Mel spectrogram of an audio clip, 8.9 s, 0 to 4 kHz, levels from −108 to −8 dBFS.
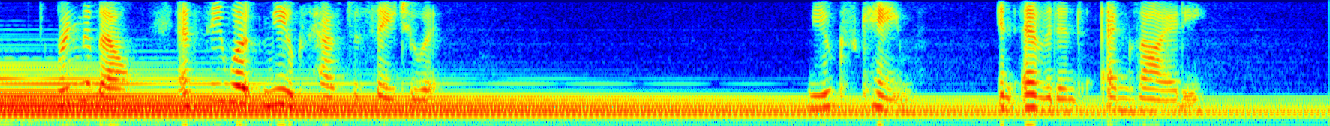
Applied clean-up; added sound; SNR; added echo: none; Piano; -3 dB; none.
